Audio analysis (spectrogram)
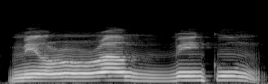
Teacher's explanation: Waqa'a alaikum, di sini idgham mislan saghir didengungkan dua harakat. Kummir, idgham bila gunnah, masuk tanpa dengung di sini. Asalnya min rabbikum jadi mir.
